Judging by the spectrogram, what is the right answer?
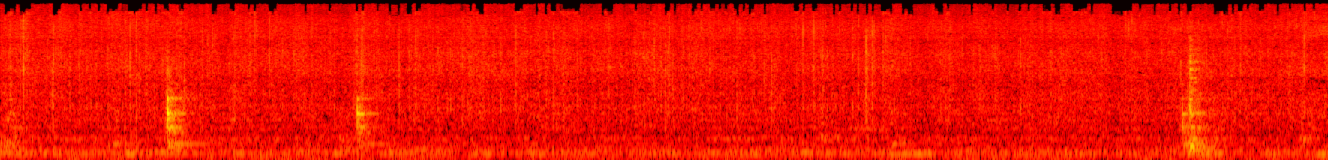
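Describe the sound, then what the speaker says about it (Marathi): Egg bhurji with coriander being stir-fried in a pan, a soft, quiet sizzle with occasional sharp clicks of a spatula against the pan. "शेवटी आपल्याला यामध्ये टाकायची आहे कोथंबीर आणि दोन मिनटं परत हे छान परतून घ्यायची आहे"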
